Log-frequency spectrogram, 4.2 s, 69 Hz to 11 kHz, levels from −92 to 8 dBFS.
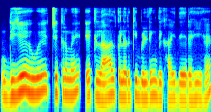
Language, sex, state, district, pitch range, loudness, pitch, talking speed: Hindi, male, Chandigarh, Chandigarh, 130-160 Hz, -16 LUFS, 145 Hz, 185 wpm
